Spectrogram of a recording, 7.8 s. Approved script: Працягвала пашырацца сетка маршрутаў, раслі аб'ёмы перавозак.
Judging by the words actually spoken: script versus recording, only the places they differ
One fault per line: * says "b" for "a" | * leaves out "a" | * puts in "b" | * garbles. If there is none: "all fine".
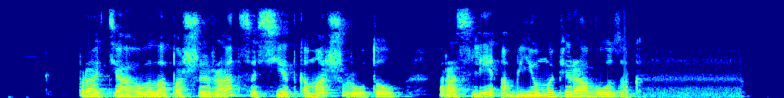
all fine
